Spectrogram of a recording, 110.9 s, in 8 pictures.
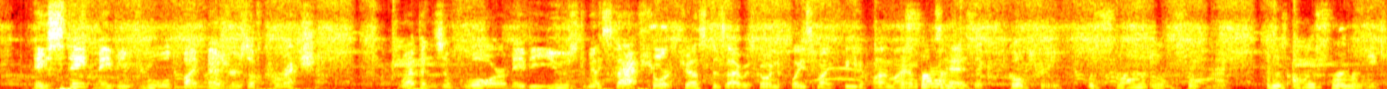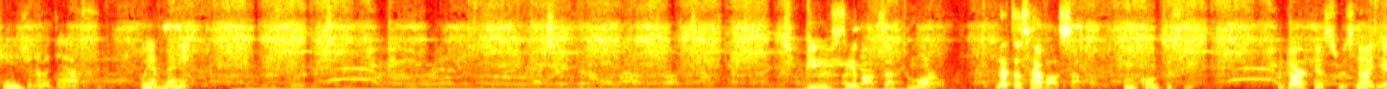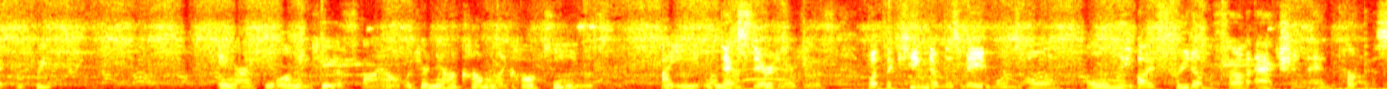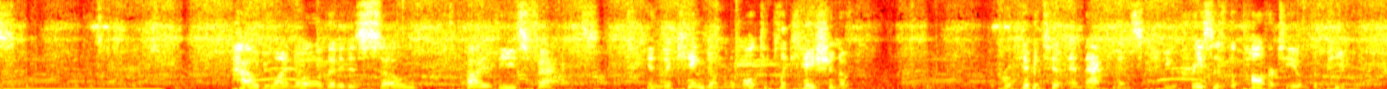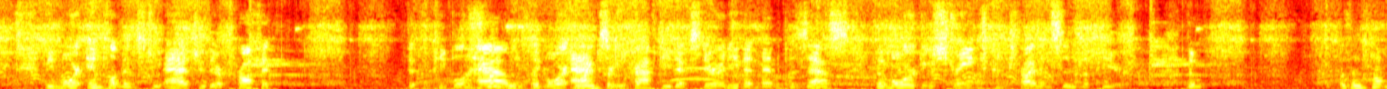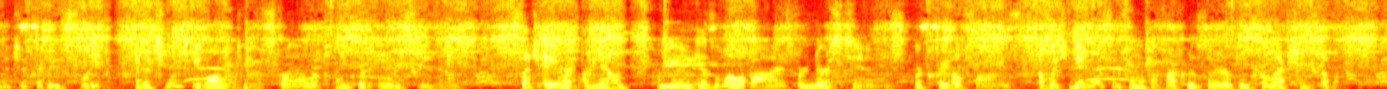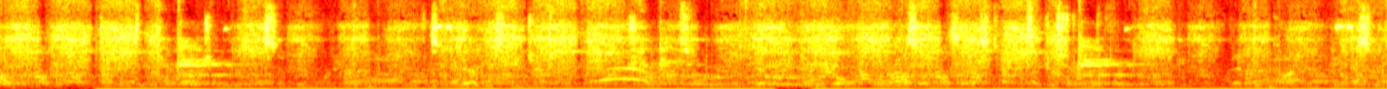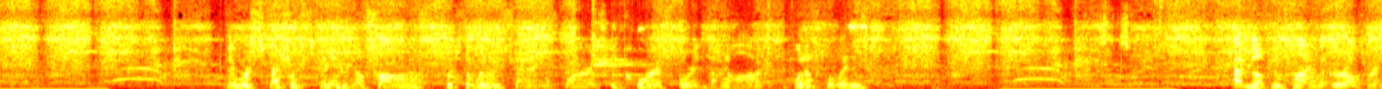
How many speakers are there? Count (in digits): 4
